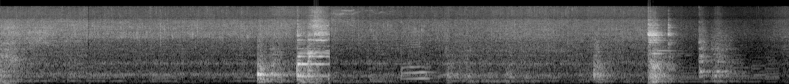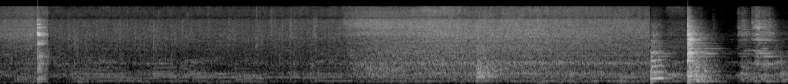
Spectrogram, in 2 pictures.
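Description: Onions and tomatoes sizzling in hot oil in an aluminium pot while a metal spoon stirs and clinks against the side. About six seconds in the sizzling drops away after a loud clink, then comes back softer over the green grams, with more spoon clinks near the end.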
